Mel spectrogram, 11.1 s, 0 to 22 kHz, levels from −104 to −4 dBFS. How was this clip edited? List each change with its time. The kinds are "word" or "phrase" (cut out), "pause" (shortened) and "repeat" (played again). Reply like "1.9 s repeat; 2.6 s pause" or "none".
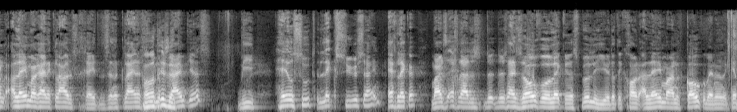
3.5 s pause; 5.8 s pause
